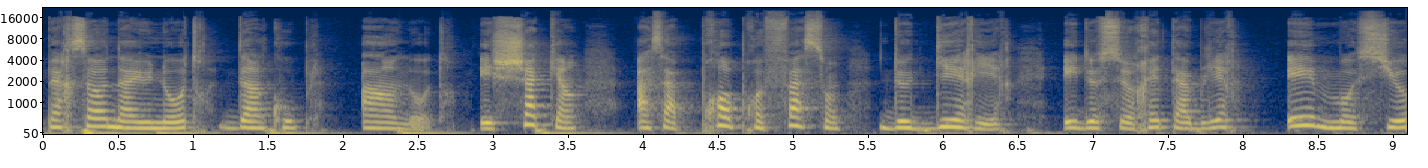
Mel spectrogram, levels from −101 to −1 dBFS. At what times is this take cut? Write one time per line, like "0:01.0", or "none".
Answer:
0:02.9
